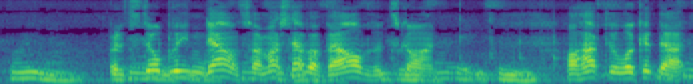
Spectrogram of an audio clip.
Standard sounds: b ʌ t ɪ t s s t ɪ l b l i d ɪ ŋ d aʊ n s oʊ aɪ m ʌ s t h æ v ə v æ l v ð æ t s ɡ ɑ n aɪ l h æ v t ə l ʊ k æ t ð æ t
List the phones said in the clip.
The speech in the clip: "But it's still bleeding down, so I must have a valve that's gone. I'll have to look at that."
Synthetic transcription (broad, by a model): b ʌ t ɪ t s s t ɪ l b l i d ɪ ŋ d aʊ n s oʊ aɪ m ʌ s t h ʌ v ə v æ l v ð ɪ t s ɡ ɑ n aɪ l h æ f t ə l ʊ k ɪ t ð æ t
